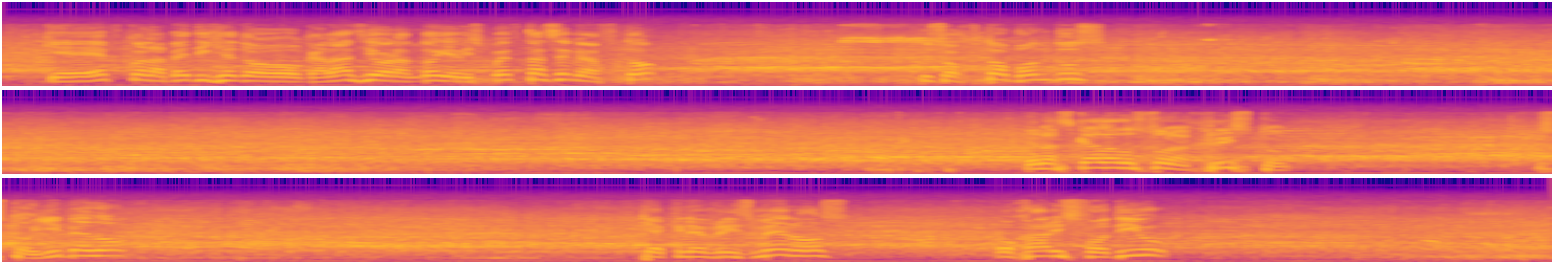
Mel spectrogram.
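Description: A large crowd cheers and chants in an echoing arena.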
